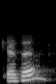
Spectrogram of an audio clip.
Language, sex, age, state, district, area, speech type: Hindi, male, 45-60, Rajasthan, Jaipur, urban, conversation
